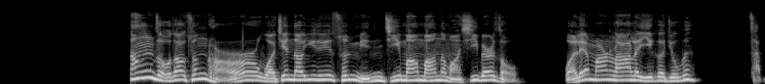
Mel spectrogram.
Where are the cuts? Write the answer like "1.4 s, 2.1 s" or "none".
none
